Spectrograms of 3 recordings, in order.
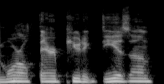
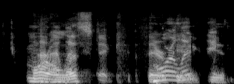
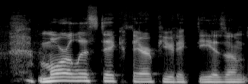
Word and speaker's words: moralistic therapeutic deism: videos you released around moral therapeutic deism. Moralistic therapeutic deism. Okay, don't drop any of the syllables. It's a full tongue twister. Moralistic therapeutic deism.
